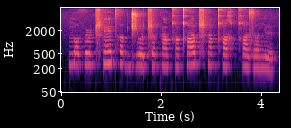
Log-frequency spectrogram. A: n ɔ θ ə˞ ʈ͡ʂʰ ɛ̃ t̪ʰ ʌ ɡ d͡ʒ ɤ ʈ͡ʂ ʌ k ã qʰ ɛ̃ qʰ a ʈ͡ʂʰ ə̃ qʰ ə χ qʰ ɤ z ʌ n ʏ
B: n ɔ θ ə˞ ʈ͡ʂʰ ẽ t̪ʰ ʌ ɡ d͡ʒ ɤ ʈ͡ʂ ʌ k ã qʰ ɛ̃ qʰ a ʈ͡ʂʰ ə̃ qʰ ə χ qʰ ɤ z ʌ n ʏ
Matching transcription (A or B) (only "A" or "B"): A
